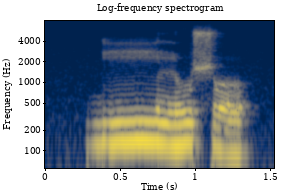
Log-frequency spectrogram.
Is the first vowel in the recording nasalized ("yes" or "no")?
no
